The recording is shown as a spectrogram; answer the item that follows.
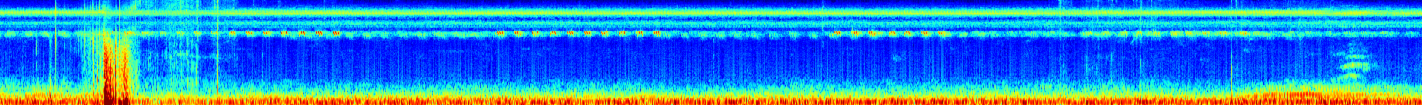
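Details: Crickets in grass in the morning chirp in short pulsed bursts over a steady high insect hum and low rumble.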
